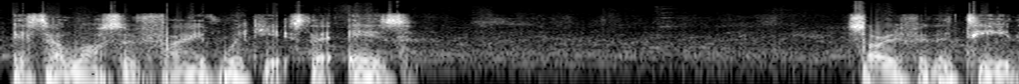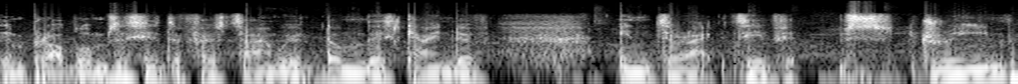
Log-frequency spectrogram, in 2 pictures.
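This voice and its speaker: Over the noise of a stadium crowd, a man from England hosts a stream and commentates live cricket in a chatty, informal way, tossing in wry, colloquial remarks. His voice is low-pitched with a darkish tone.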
